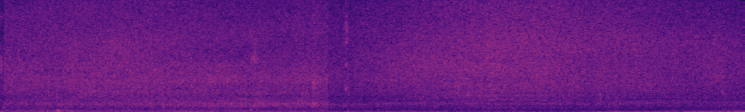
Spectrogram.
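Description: Steady rain falls outside at a campground near Mill Creek, Arkansas, a constant even hiss that fills the whole stretch without pause.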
